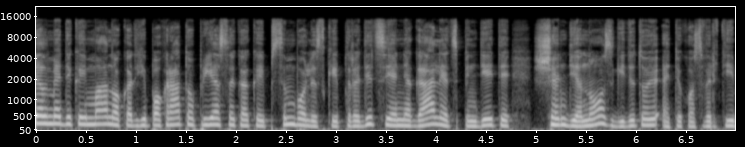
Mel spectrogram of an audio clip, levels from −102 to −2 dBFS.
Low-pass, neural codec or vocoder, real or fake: 14.4 kHz; none; real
